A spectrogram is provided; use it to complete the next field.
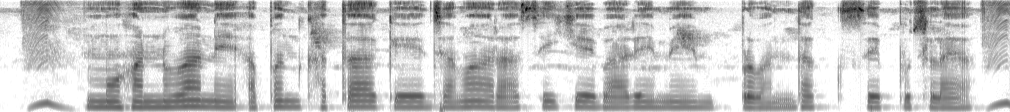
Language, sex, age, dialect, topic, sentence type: Magahi, male, 18-24, Western, banking, statement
